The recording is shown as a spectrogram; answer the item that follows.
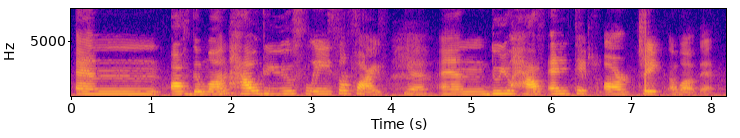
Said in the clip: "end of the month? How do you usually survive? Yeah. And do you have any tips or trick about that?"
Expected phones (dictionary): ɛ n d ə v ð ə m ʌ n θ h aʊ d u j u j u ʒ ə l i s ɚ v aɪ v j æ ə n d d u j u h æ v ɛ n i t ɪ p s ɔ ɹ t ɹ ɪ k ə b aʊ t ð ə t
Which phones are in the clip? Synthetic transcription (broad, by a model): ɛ n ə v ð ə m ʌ n h aʊ d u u j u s l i s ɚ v aɪ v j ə n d d u j u h æ v ɛ n i t ɪ p s ɔ ɹ t ɹ ɪ k ə b aʊ t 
